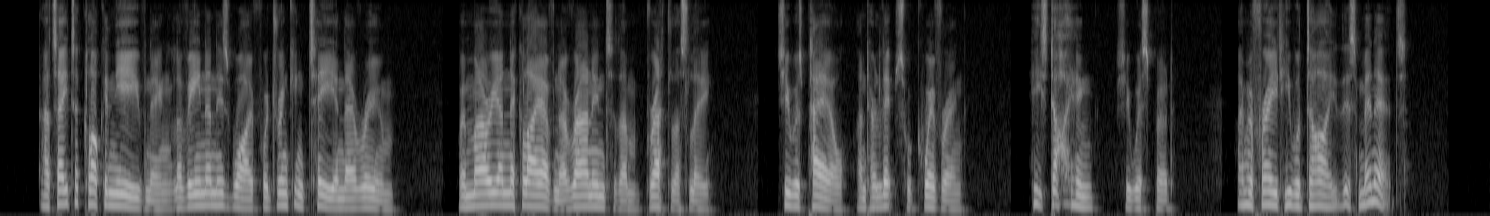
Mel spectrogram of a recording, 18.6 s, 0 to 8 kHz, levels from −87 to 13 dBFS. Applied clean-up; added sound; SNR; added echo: none; none; none; none.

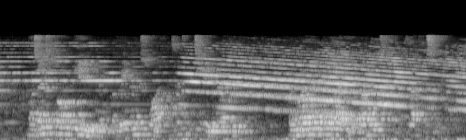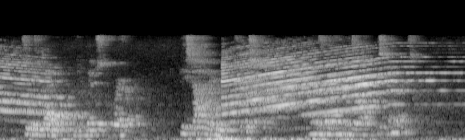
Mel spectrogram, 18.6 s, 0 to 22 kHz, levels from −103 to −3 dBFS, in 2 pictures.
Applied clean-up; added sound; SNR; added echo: classical method WPE with log-MMSE.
